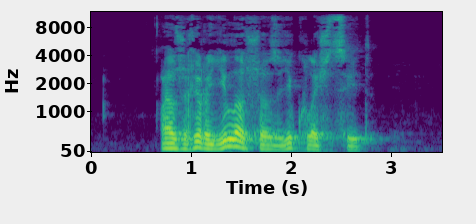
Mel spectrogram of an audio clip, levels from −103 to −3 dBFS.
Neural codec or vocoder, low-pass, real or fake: vocoder, 44.1 kHz, 128 mel bands every 256 samples, BigVGAN v2; 10.8 kHz; fake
